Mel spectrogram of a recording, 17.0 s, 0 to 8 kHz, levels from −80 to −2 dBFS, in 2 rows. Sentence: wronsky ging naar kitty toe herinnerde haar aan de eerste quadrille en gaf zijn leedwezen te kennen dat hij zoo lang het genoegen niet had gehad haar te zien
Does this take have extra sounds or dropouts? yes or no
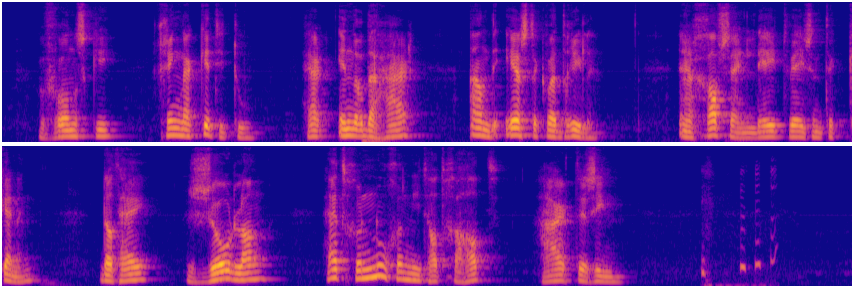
yes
